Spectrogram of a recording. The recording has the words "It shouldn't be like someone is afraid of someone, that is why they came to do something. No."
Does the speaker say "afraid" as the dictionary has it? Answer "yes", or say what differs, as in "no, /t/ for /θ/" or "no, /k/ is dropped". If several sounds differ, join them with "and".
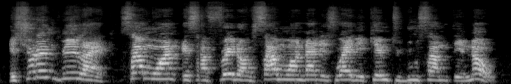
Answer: yes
